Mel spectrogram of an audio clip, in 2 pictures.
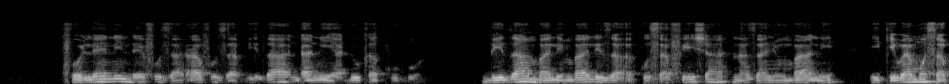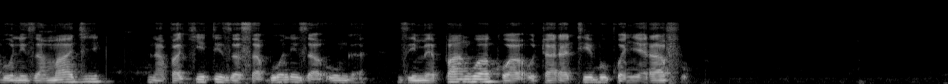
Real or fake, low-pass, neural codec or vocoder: fake; 7.2 kHz; vocoder, 22.05 kHz, 80 mel bands, WaveNeXt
